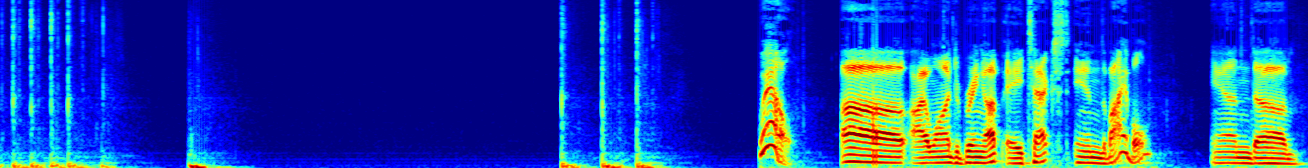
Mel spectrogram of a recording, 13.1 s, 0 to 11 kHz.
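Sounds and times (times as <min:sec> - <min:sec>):
typing on a computer keyboard: 0:00.0 - 0:01.2, 0:05.6 - 0:06.6
speech: 0:07.6 - 0:13.0.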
